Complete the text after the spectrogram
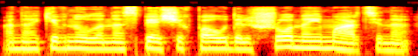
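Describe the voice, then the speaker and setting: A man narrating an audiobook in an even, measured reading. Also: fairly high pitch, no room sound, clean studio sound. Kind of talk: scripted narration.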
